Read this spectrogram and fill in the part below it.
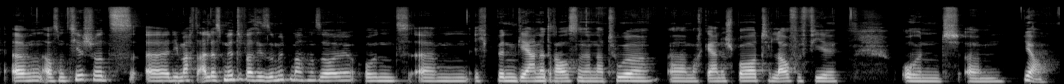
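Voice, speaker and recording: A woman's voice: low voice, warm tone. A woman in her forties from Germany, a business consultant speaking as an interview guest. She talks thoughtfully, with frequent hesitation sounds. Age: 40s. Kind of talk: casual interview talk.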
